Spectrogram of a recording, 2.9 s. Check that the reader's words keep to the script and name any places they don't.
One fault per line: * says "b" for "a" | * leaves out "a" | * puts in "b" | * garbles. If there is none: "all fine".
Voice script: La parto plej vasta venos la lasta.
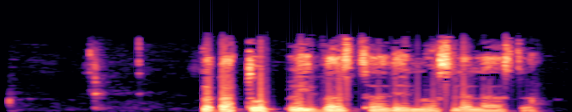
all fine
